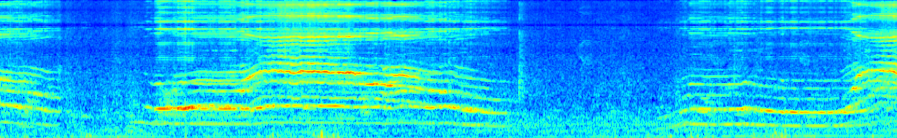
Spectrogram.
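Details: Two domestic cats named Mr. Brown and Mr. Black sing cat songs together. Loud, long caterwauls rise sharply, hold, then sag downward. After a quieter gap, another rising, drawn-out wail begins.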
